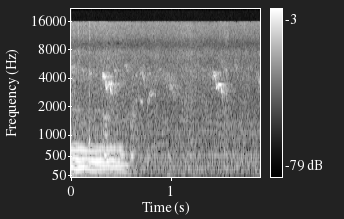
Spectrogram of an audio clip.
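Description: Honeybees buzzing close by at an open beehive during syrup feeding, a steady insect drone that is strongest at the start and then softens into a quieter hum.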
